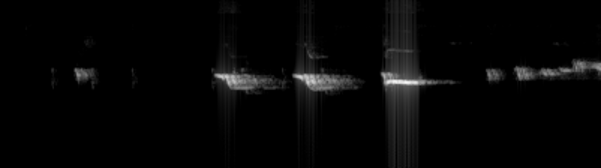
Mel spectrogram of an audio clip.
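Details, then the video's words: Foraging American robin, one of a mixed-age group singing with other birds, gives a faint lead note, then three rich whistled phrases in quick succession, followed by short rising chirps. "American Robin - Bird Song and Call"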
